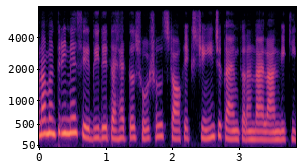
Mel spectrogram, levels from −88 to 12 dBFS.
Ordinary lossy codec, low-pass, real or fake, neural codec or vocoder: none; 7.2 kHz; fake; codec, 16 kHz, 1 kbps, FunCodec, trained on Chinese and English, 50 frames a second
